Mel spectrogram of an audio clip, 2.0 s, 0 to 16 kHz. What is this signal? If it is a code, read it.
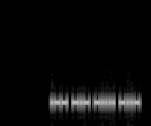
Morse code, heard as a keyed tone, about 48 wpm, 700 Hz. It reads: WK6X
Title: USA Call Signs - 4 Characters - Repeated 2x - 50wpm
